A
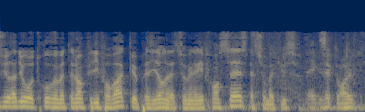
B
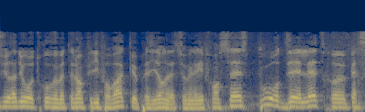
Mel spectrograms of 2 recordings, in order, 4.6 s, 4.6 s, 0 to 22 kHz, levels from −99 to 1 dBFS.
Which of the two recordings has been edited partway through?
A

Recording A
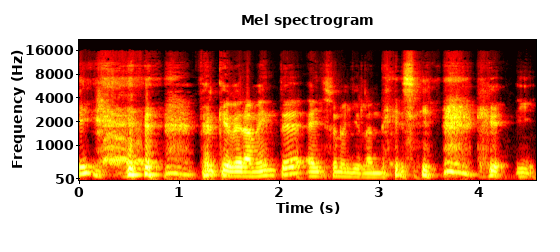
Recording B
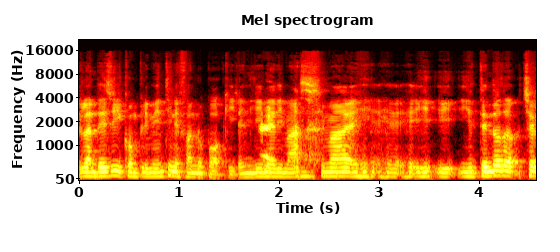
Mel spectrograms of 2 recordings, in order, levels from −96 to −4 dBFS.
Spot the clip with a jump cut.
B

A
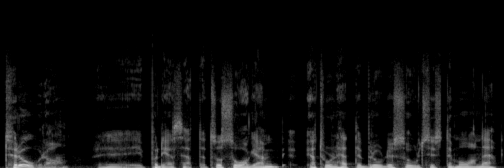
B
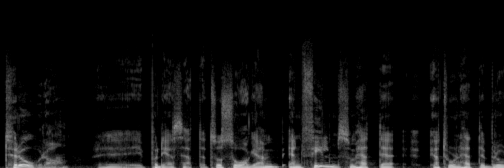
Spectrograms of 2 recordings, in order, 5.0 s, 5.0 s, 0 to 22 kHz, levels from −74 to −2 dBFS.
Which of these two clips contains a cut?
A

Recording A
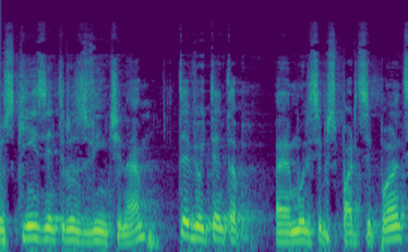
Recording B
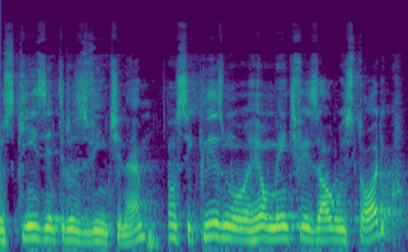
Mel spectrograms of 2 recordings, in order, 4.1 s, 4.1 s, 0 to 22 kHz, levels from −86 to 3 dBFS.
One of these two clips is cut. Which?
B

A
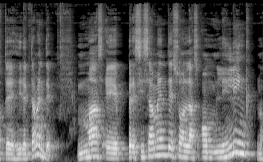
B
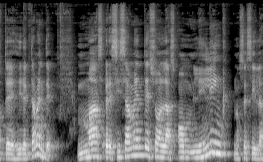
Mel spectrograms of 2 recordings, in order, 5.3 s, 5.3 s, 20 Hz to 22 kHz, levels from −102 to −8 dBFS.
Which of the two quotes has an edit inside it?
B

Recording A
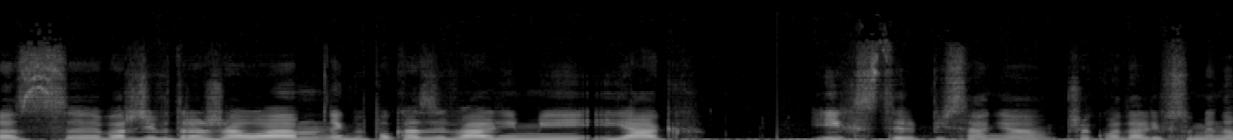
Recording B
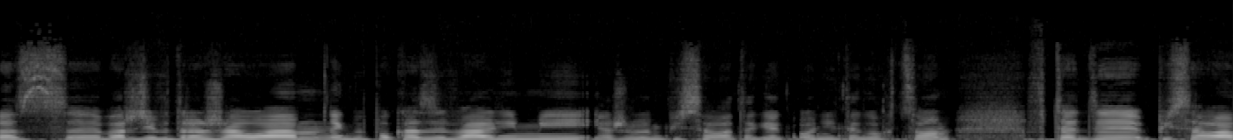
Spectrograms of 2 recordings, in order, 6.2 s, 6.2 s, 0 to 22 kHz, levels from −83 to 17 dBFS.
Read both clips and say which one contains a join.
B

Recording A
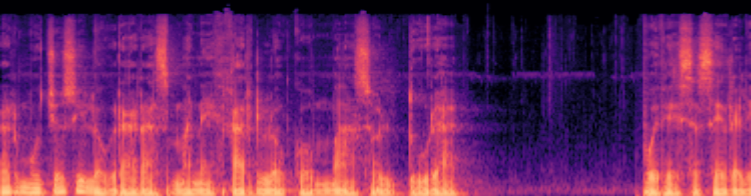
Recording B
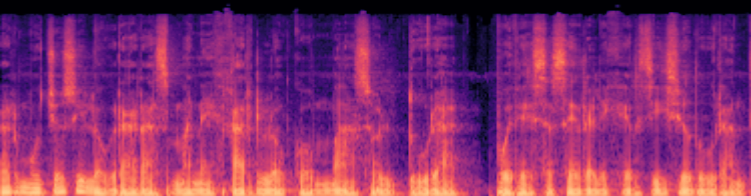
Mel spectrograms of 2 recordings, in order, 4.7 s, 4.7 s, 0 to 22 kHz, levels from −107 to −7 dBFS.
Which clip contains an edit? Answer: B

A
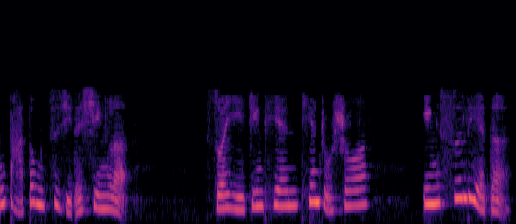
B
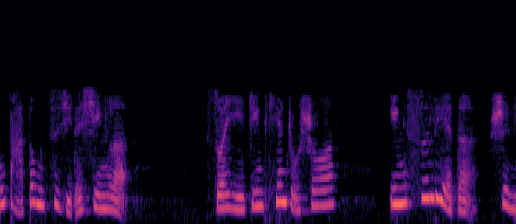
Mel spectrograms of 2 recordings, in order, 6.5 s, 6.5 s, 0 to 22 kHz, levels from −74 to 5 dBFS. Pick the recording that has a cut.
B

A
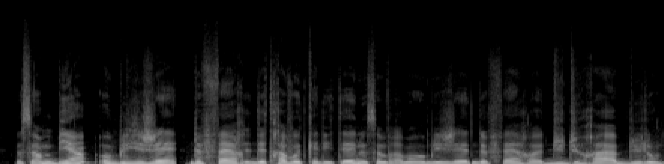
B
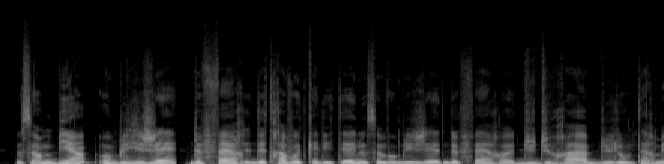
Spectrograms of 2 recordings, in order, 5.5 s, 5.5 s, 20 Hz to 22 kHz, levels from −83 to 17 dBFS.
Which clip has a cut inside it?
B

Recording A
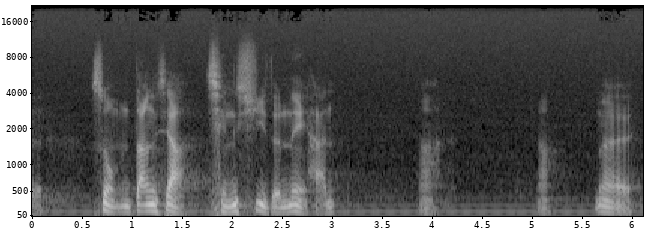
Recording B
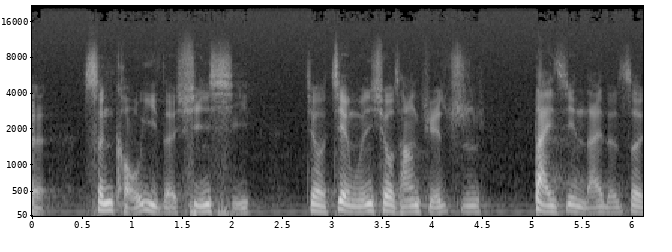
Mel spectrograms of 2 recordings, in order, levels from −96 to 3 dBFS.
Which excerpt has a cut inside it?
A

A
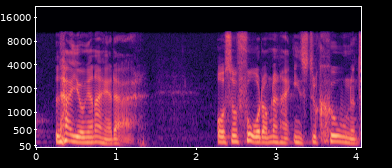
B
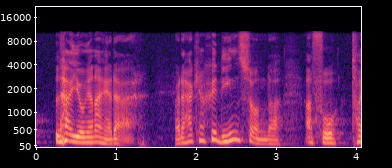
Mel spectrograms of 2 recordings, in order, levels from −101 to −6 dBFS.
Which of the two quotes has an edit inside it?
B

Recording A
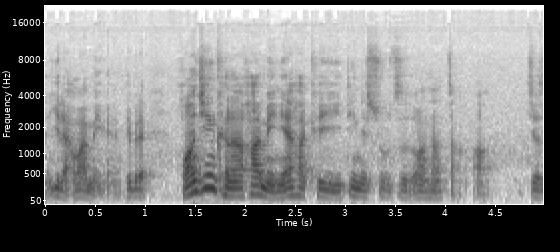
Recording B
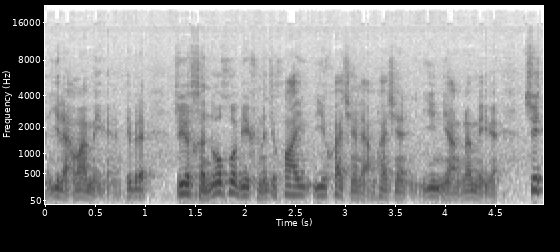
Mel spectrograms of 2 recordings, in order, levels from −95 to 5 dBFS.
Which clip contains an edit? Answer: A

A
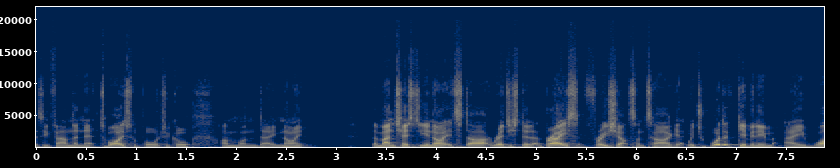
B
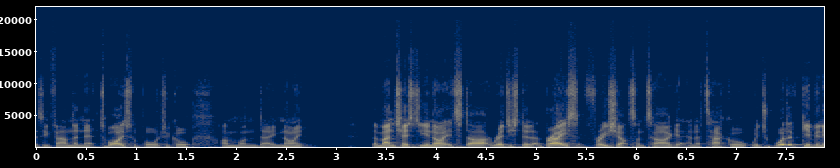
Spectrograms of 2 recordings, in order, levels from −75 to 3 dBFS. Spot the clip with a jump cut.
A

